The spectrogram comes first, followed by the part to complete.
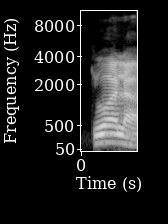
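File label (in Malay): "juala", Malay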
